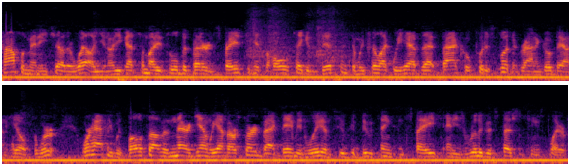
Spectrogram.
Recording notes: Opponent Conference Call. Miami Dolphins Interim Head Coach Speaks with the New York Media.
